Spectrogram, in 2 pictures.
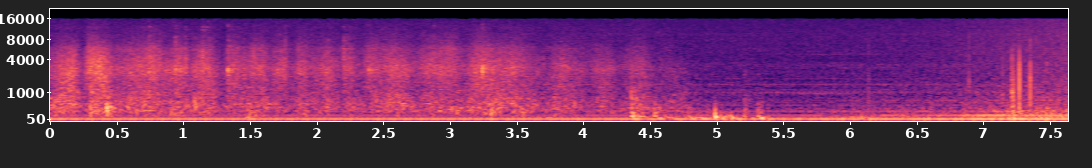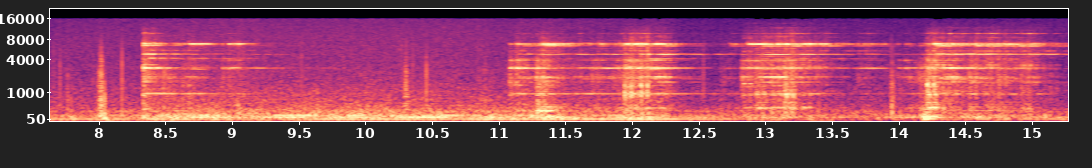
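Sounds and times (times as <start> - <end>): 
low steady hum: 0.0 - 15.2
apartment intercom buzzer ringing: 8.3 - 15.2.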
